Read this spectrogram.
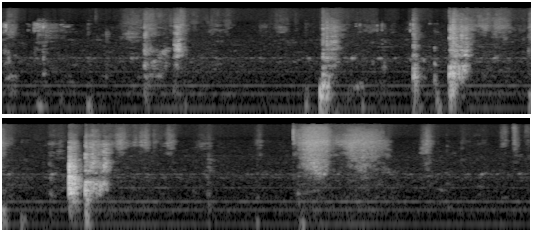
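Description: Cloth rustles and slides softly as it is folded and smoothed.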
